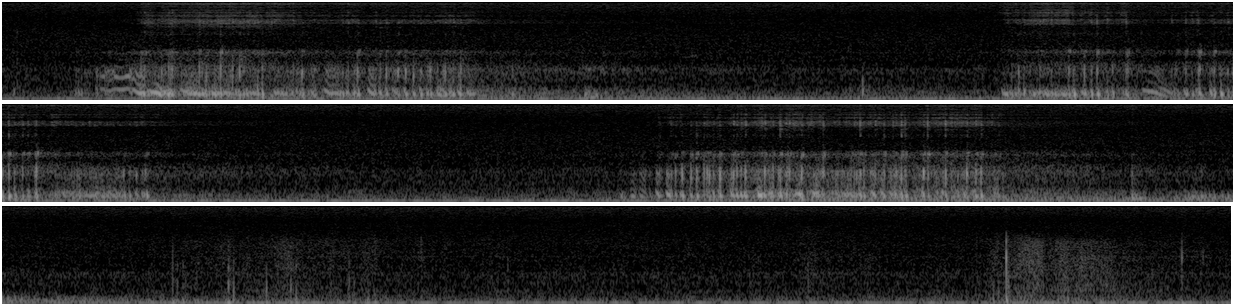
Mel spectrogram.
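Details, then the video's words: Sleeping Chihuahua snoring: rough, rasping breaths about every four to five seconds. The first three snores are loud, and later ones fade to faint wheezes. A constant low hum sits in the background. "Chihuahua snoring"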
